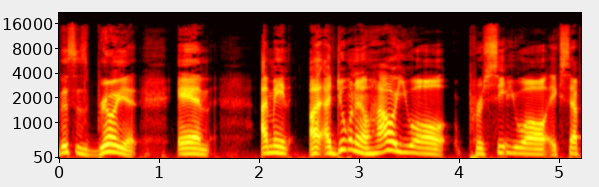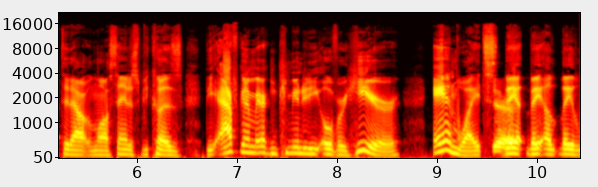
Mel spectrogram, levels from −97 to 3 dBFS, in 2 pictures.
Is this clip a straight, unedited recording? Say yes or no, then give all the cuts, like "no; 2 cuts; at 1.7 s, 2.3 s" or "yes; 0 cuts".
no; 1 cut; at 4.5 s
